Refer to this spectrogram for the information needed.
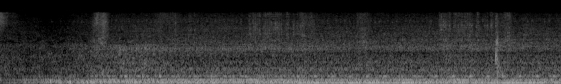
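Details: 2012 BMW X3 F25 xDrive28i automatic: a low, steady buzz at very low speed under 10 km/h in R or D while braking to a stop or coasting off the gas. Suspected to come from the ATC-45L transfer case; not confirmed.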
